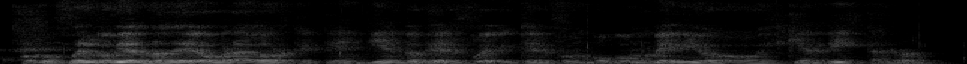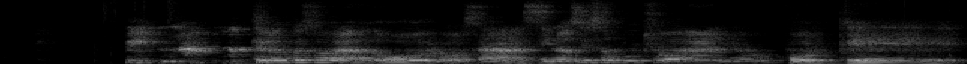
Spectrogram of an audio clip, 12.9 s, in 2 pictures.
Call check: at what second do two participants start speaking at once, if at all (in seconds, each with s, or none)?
none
